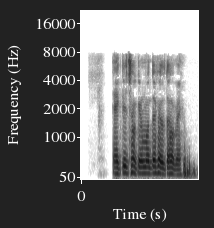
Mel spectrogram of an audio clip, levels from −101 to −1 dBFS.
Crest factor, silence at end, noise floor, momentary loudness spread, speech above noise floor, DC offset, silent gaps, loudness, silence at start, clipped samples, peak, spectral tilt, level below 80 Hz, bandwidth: 14 dB; 0.05 s; -56 dBFS; 8 LU; 42 dB; under 0.1%; none; -15 LUFS; 0.65 s; under 0.1%; -2 dBFS; -5.5 dB/octave; -50 dBFS; 8 kHz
